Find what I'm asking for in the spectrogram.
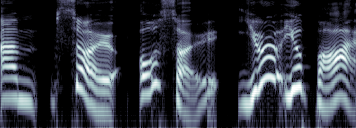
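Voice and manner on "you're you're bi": eager, delighted, thrilled, excited exclamation. Asking the other speaker about being bi: excited. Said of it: "like I was so excited".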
